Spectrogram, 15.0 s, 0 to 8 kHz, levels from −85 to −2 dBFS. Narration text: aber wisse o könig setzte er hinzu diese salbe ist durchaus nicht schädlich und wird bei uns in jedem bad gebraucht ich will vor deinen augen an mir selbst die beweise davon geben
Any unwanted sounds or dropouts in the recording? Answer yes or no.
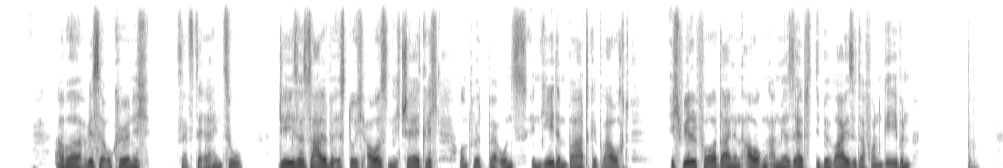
yes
